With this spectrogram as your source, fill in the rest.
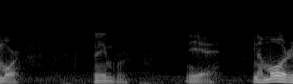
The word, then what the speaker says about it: Namor: name more Neymar yeah Namor is how they say it I love that character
